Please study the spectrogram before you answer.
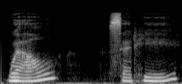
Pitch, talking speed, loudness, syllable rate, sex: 185 Hz, 100 wpm, -18 LUFS, 2.5 syllables/s, female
